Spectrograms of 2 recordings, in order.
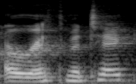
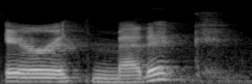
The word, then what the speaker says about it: arithmetic: It's not arithmetic, it's arithmetic in this particular case.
